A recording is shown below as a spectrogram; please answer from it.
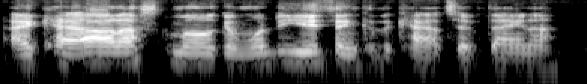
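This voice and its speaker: A man's voice: a little high, quick pace, pushed and bright, no room sound, poor audio. A man hosting a casual review discussion. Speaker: host of a review show.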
